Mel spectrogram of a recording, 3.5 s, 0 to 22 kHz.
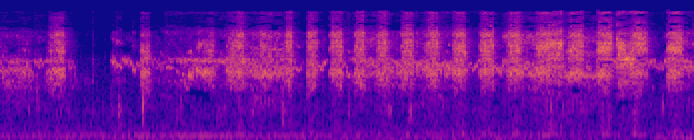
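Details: Budgerigar chicks at day 25 give rapid, pulsing raspy calls, about four pulses a second, after a brief quiet start.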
